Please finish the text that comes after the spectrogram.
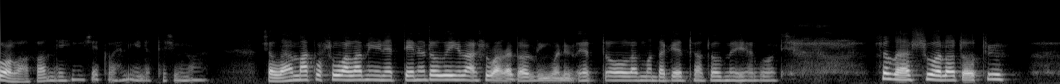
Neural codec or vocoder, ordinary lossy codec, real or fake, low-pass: codec, 16 kHz, 1 kbps, FunCodec, trained on LibriTTS, 50 frames a second; none; fake; 7.2 kHz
